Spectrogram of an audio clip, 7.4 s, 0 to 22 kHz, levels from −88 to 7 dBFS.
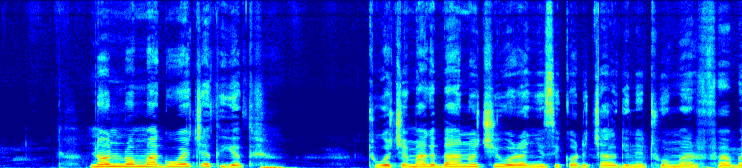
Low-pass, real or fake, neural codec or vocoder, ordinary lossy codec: none; real; none; none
